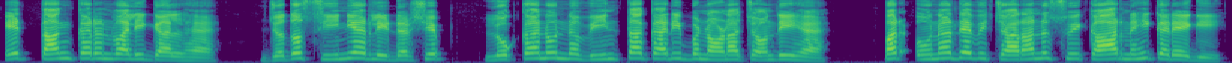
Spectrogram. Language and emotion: Punjabi, angry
